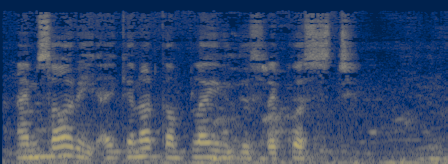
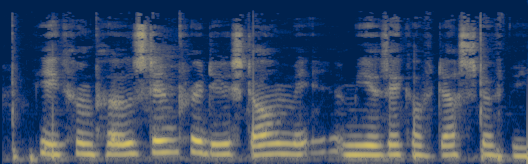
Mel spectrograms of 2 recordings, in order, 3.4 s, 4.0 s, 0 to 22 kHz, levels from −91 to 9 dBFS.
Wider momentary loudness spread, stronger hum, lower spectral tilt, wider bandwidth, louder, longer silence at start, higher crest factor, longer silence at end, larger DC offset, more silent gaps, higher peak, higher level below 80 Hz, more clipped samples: first, 16 LU vs 8 LU; neither; about the same, -4.5 dB/octave vs -4 dB/octave; about the same, 17 kHz vs 16 kHz; second, -27 LUFS vs -17 LUFS; about the same, 0.05 s vs 0.1 s; about the same, 16 dB vs 16 dB; about the same, 0 s vs 0 s; neither; neither; second, -12 dBFS vs -2 dBFS; first, -42 dBFS vs -62 dBFS; neither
